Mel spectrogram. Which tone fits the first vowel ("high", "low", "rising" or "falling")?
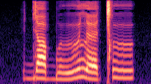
low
